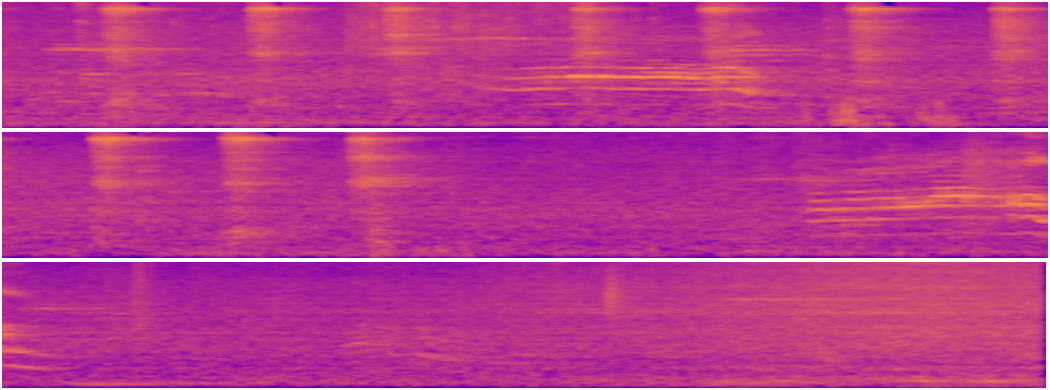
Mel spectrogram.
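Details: A cat returning after a fight, with injuries; two drawn-out, wavering meows, one early and one near the middle, amid rhythmic clicking, rustling and background noise.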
